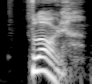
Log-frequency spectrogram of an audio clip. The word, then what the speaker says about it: Florida: and that's Florida. Is Florida two syllables? Three, right? Florida. Okay. When the reality is the only logical reason for her behavior is one word, three syllables, and that's Flo-ri-da.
